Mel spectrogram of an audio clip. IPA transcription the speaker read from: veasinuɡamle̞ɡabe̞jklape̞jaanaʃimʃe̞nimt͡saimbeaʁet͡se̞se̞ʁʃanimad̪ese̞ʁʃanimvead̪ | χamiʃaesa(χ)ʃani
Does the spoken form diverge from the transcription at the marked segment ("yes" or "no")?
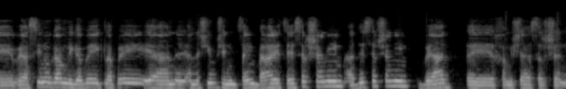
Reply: yes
